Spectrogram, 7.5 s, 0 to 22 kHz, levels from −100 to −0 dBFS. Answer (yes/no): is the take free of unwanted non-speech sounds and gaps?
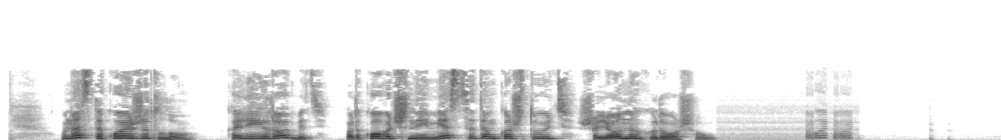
no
